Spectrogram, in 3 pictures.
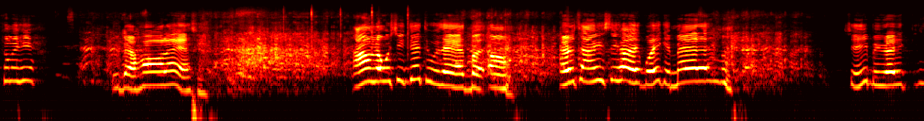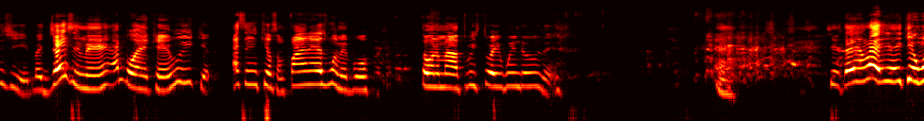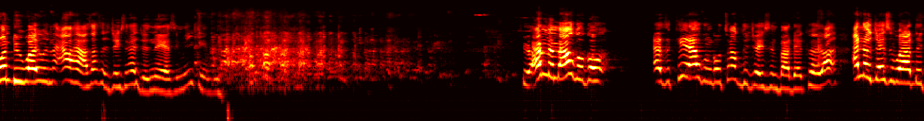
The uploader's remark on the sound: Live at The Laff House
